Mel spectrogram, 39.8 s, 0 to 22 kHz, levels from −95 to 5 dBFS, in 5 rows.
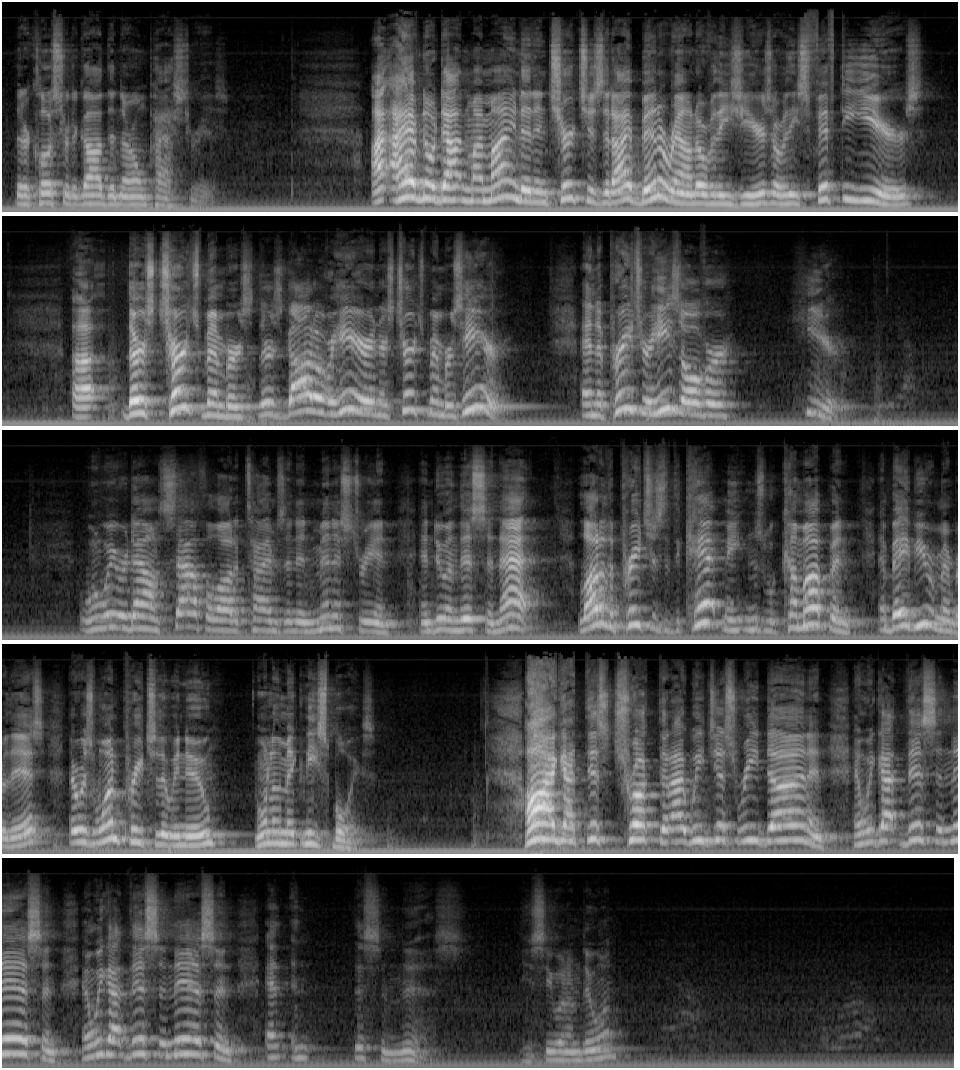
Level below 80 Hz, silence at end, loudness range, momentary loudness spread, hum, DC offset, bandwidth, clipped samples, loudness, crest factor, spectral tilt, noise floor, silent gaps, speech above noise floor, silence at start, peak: -46 dBFS; 2.8 s; 16 LU; 18 LU; 60 Hz at -45 dBFS; under 0.1%; 17.5 kHz; under 0.1%; -22 LUFS; 22 dB; -4 dB/octave; -49 dBFS; none; 26 dB; 0 s; -2 dBFS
